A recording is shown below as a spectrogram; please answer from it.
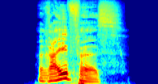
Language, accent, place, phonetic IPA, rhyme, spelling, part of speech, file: German, Germany, Berlin, [ˈʁaɪ̯fəs], -aɪ̯fəs, reifes, adjective, De-reifes.ogg
- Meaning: strong/mixed nominative/accusative neuter singular of reif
